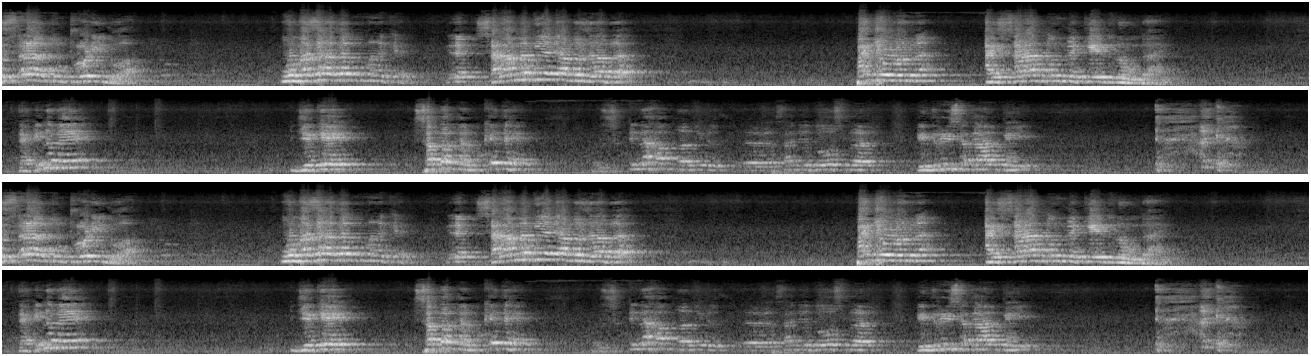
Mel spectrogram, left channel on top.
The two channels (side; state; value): both; identical; correlation 1.00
